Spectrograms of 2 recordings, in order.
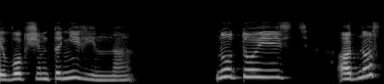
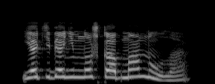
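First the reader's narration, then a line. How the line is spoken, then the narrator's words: Sighing. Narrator (Russian): вздохнула учительница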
